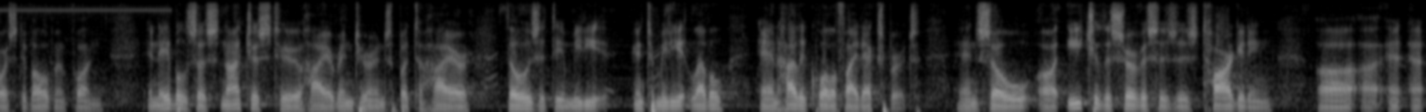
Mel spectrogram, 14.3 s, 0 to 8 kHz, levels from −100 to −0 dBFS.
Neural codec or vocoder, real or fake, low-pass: none; real; 7.2 kHz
